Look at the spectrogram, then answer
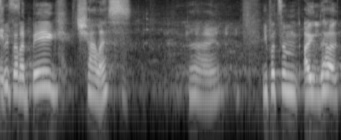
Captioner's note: audience chuckling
